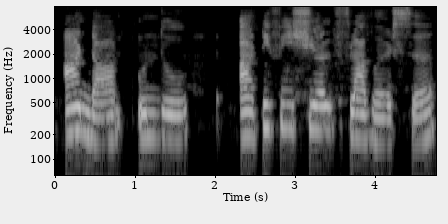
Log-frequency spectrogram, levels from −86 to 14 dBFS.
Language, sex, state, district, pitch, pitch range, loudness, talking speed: Tulu, female, Karnataka, Dakshina Kannada, 195 Hz, 180-235 Hz, -23 LUFS, 65 wpm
